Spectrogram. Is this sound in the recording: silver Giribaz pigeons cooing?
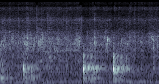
no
